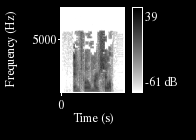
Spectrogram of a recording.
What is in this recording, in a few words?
"infomercial", English; nouns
